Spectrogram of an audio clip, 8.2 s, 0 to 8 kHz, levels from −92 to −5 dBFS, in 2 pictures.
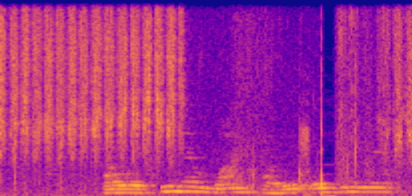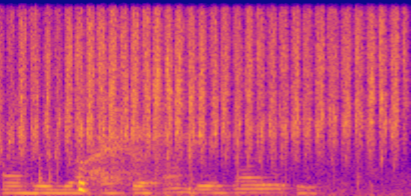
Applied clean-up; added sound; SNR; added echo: none; Hands; -4 dB; reverberation time 1.0 s.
